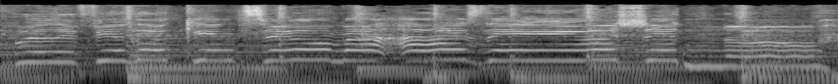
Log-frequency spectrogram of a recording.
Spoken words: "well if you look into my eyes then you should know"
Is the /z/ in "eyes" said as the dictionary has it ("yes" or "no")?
yes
